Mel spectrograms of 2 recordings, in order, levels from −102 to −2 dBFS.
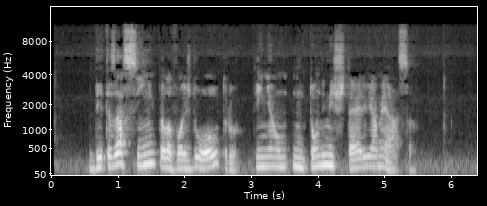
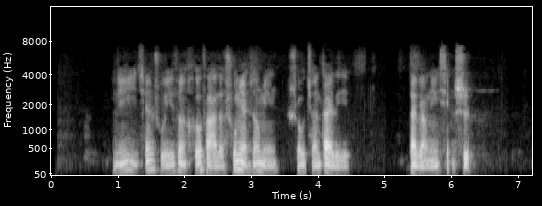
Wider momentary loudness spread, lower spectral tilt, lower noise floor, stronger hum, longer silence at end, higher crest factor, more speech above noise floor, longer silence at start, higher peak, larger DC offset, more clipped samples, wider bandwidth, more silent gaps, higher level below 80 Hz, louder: first, 13 LU vs 10 LU; about the same, -5.5 dB/octave vs -6.5 dB/octave; second, -51 dBFS vs -75 dBFS; neither; about the same, 0.9 s vs 0.95 s; about the same, 18 dB vs 22 dB; second, 33 dB vs 52 dB; second, 0.55 s vs 0.9 s; about the same, -2 dBFS vs -2 dBFS; neither; neither; first, 11.5 kHz vs 7.4 kHz; neither; first, -50 dBFS vs -60 dBFS; first, -19 LUFS vs -24 LUFS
